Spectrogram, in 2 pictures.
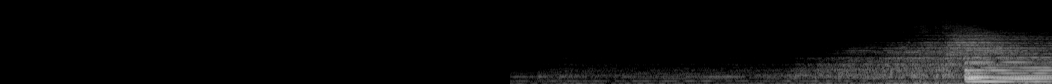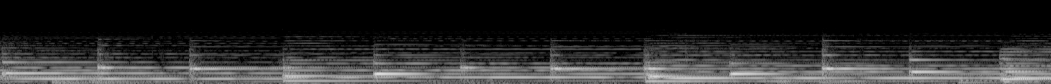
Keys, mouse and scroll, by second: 5.9 x, 16.1 ctrl+space, 17.3 ctrl+space.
